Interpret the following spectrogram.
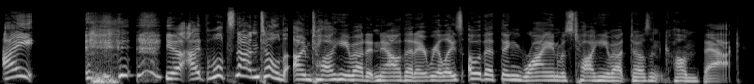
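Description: A woman's voice: mid-range voice, expressive, normal speed, no echo, studio quality. A woman co-hosting a TV podcast, talking through the season in a chatty, analytical way and laughing now and then. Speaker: podcast co-host. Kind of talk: casual TV recap chat.

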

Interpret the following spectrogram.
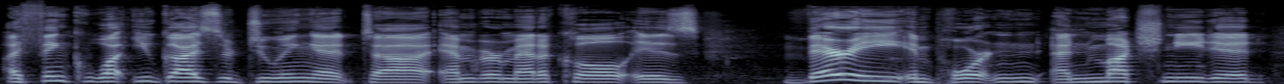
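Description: A man's voice: fairly high pitch, a little slow, sharp tone, clear, resonant tone, no echo. A man hosting an interview show, welcoming his guest and giving short encouraging replies. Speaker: show host.

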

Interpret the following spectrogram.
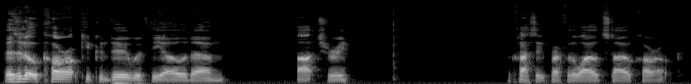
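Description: A man's voice: fairly low pitch, little pitch movement, moderate pace, fairly bright tone. A man co-hosting a casual podcast conversation about video games. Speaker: podcast host. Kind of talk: casual video game discussion.

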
